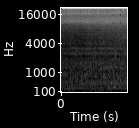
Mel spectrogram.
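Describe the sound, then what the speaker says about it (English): A Class 221 train roars steadily past on the main line, loud and close, a continuous broadband rumble with no talk. "Oh, there's a train!"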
